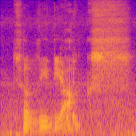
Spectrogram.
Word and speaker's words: Toledaux: Just Tolediox. yes, yeah. That's the first time I've heard someone pronounce it that way. I know it's Toledo. I know, but this goes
